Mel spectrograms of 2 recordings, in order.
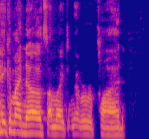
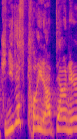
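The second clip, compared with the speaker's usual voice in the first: grumpy, irritable, ornery tone, pitched up; 6 semitones higher than usual. Retelling what a wife asked on the way out: imitating an ornery tone. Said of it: "in a really kinda ornery, um, tone".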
